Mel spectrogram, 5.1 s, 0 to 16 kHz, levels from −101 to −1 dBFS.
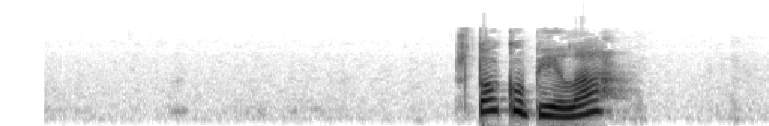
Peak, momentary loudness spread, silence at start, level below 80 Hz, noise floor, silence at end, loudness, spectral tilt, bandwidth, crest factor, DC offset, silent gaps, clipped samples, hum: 0 dBFS; 20 LU; 3.2 s; -68 dBFS; -75 dBFS; 1.05 s; -12 LUFS; -8 dB/octave; 6.8 kHz; 18 dB; under 0.1%; none; under 0.1%; none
